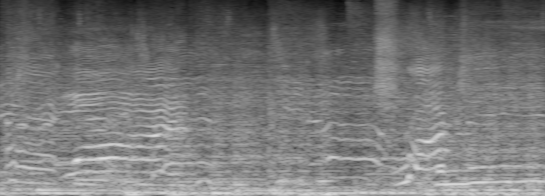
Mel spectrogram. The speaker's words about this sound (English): Children scream.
